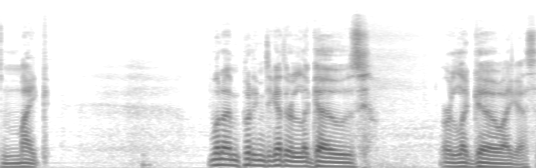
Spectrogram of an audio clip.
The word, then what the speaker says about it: Lego: Actually, it's pronounced Lego, if you mean plural.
